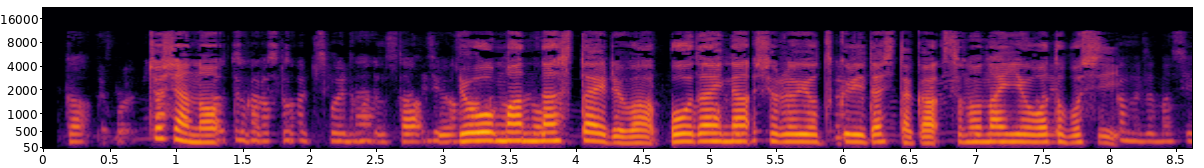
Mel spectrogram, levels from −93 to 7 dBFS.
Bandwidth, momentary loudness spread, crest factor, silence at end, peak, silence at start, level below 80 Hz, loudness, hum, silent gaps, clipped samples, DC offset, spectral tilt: 11.5 kHz; 16 LU; 18 dB; 0 s; -2 dBFS; 0.15 s; -72 dBFS; -19 LUFS; none; none; under 0.1%; under 0.1%; -5 dB/octave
